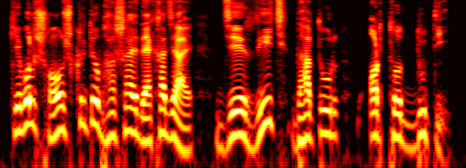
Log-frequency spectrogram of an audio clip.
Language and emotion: Bengali, neutral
